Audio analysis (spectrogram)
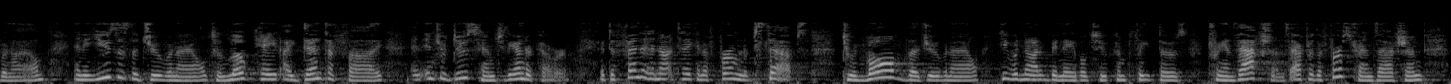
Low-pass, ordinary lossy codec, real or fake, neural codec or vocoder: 7.2 kHz; MP3, 32 kbps; real; none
